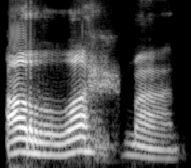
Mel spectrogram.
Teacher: ار، ار بولیے، ار، زیادہ لمبا نہیں کرنا، ار، اور ہاں، الرحمن، دیکھیے اوپر شاد آ گئی ہے نا, شاد کی وجہ سے تھوڑا دبایا ہے نا تو تھوڑی سی زیادہ کپاہٹ ہوئی ہے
